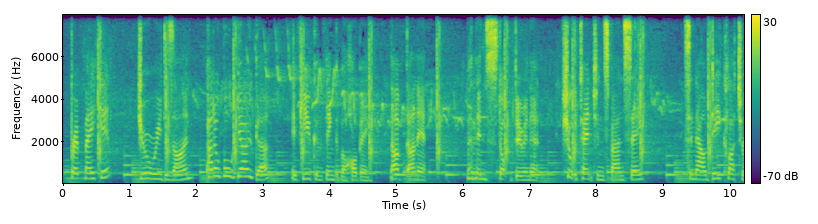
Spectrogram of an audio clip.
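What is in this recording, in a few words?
English UK, female, commercial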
